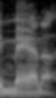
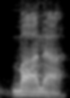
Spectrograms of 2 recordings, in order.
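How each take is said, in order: First: Mana said MAN-uh, vowel as in cat; own pronunciation. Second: Mana said MAH-nuh, broad first vowel; imitated pronunciation. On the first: Shown as a demonstration. Giving his own way to the guest, mana pronounced MAN-uh. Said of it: "everybody pronounces the terms different". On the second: Quoting the guest's term, mana pronounced MAH-nuh. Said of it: "I always say mana".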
